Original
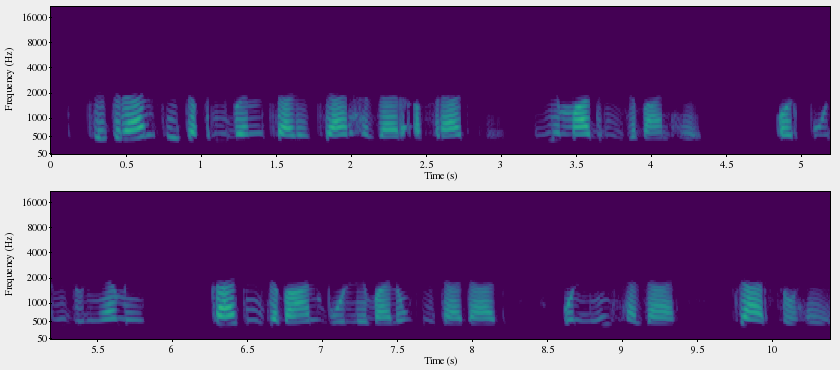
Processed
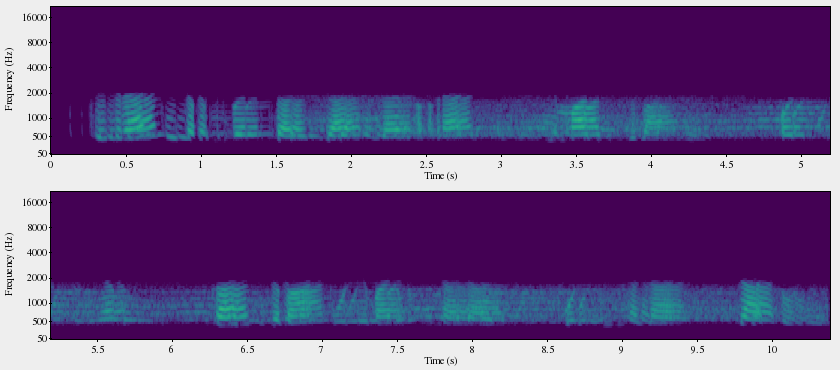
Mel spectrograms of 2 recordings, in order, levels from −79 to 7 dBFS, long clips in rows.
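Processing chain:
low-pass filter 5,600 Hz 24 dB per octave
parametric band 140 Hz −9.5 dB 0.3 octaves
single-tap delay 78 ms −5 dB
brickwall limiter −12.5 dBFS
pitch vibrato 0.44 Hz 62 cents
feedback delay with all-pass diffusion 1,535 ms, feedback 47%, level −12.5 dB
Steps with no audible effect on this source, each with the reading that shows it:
low-pass filter 5,600 Hz: nothing at its input above 1,700 Hz
parametric band 140 Hz: nothing at its input below 450 Hz
brickwall limiter −12.5 dBFS: peak of its input −15.5 dBFS

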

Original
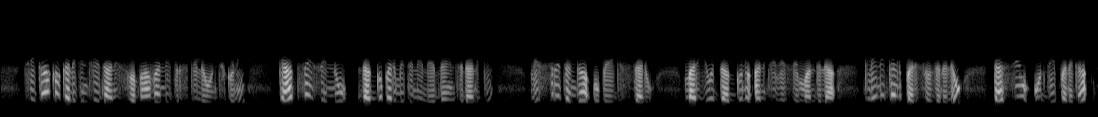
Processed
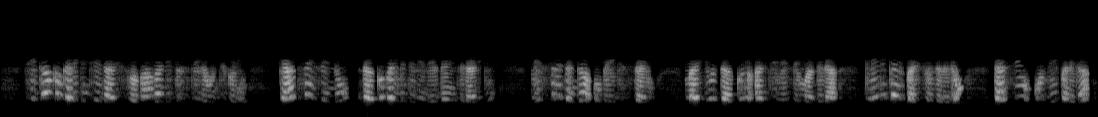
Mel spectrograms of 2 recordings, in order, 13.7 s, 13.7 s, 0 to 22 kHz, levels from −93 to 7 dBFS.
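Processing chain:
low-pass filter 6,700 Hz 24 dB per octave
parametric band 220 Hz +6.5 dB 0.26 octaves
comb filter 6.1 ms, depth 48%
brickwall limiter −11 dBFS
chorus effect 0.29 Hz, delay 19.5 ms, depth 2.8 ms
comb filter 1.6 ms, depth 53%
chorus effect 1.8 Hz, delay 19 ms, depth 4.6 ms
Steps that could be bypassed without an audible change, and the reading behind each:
low-pass filter 6,700 Hz: nothing at its input above 2,400 Hz
parametric band 220 Hz: nothing at its input below 570 Hz

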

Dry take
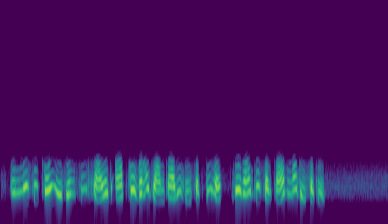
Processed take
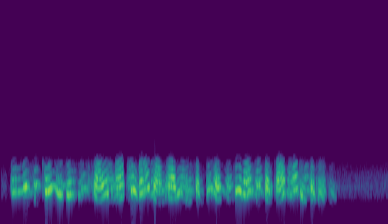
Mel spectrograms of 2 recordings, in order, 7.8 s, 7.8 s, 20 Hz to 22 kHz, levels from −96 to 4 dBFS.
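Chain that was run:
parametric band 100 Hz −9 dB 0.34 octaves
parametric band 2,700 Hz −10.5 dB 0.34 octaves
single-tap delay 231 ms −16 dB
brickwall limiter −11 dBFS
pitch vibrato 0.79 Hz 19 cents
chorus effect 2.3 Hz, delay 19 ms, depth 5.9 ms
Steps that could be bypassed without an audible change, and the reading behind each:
parametric band 100 Hz: nothing at its input below 380 Hz
parametric band 2,700 Hz: nothing at its input above 1,100 Hz

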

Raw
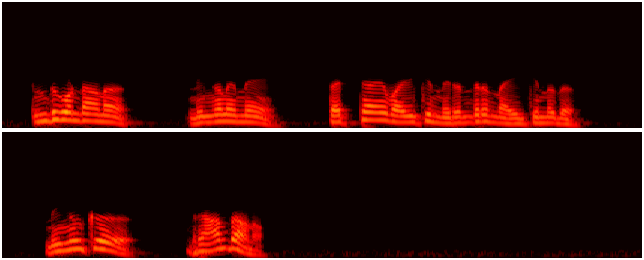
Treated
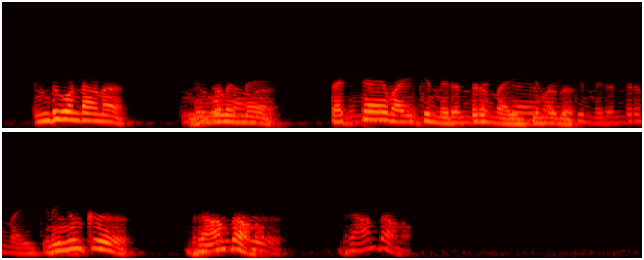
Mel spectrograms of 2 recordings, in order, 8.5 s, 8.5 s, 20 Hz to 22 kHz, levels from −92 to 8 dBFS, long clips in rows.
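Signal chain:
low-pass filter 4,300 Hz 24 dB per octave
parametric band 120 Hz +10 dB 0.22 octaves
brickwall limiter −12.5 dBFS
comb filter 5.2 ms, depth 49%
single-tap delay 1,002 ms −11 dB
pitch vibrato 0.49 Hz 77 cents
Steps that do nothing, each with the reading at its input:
low-pass filter 4,300 Hz: nothing at its input above 1,700 Hz
brickwall limiter −12.5 dBFS: peak of its input −24.5 dBFS

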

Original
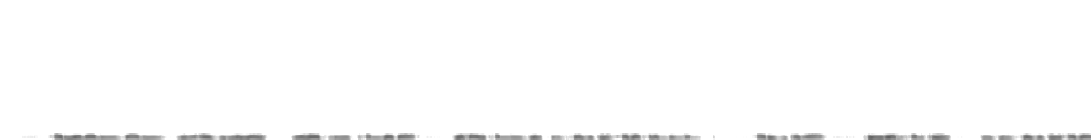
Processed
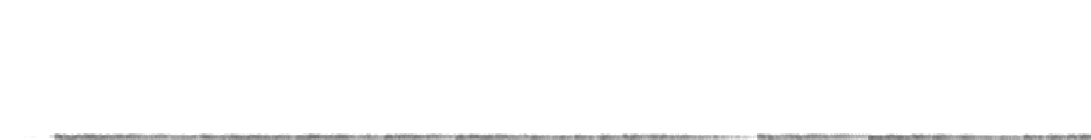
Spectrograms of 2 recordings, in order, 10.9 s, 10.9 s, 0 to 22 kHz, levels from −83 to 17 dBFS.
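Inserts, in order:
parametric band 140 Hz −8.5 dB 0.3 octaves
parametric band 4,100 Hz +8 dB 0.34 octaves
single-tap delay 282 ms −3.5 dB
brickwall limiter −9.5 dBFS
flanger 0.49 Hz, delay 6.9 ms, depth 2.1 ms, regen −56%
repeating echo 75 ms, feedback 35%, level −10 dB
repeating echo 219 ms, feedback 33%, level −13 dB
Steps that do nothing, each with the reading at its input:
parametric band 140 Hz: nothing at its input below 290 Hz
parametric band 4,100 Hz: nothing at its input above 910 Hz
brickwall limiter −9.5 dBFS: peak of its input −21.5 dBFS

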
